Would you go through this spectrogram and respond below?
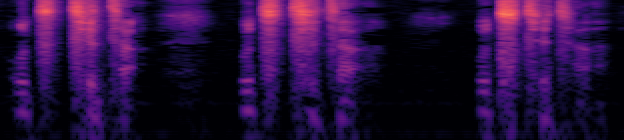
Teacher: we want a mahapranaha, an aspirate hard consonant, so tha will be the adesha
